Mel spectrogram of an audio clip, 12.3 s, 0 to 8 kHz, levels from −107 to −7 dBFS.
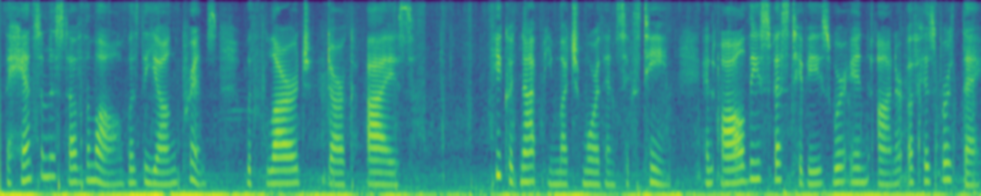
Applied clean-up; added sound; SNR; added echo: none; Chewing, mastication / Livestock, farm animals, working animals; -3 dB; none.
